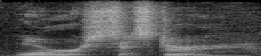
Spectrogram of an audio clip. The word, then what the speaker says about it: Worcester: The Worcester. Or the Worcester, I guess. With an American pronunciation.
